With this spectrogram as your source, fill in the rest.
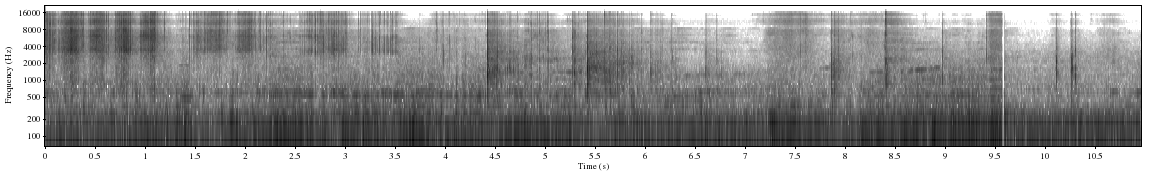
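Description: Plastic toy pieces click and rustle as they are handled.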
